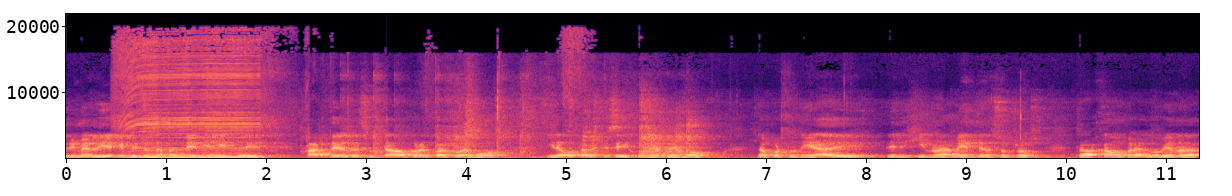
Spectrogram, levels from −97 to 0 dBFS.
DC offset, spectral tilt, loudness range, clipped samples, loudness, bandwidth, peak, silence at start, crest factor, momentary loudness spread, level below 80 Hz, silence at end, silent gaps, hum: under 0.1%; -4.5 dB/octave; 3 LU; under 0.1%; -14 LUFS; over 20 kHz; 0 dBFS; 0 s; 14 dB; 8 LU; -50 dBFS; 0 s; none; none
